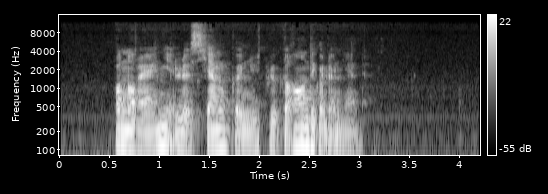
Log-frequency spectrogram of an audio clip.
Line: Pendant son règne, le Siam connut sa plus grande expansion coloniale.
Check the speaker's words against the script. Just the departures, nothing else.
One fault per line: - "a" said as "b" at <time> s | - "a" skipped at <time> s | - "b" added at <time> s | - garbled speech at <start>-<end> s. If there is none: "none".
- "son" skipped at 0.8 s
- "sa" skipped at 2.0 s
- "expansion" skipped at 2.5 s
